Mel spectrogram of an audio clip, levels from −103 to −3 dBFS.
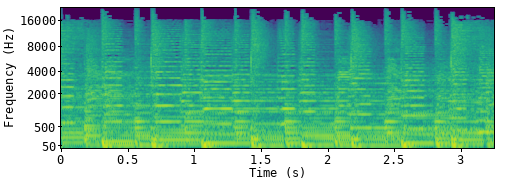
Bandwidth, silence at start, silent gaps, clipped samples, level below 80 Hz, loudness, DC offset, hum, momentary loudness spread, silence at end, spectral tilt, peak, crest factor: over 20 kHz; 0 s; none; under 0.1%; -24 dBFS; -16 LUFS; under 0.1%; none; 1 LU; 0 s; -3.5 dB/octave; 0 dBFS; 16 dB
